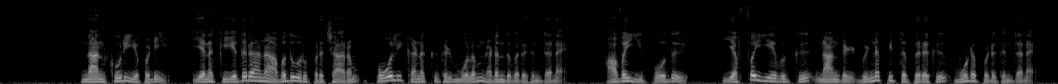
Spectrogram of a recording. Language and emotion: Tamil, neutral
